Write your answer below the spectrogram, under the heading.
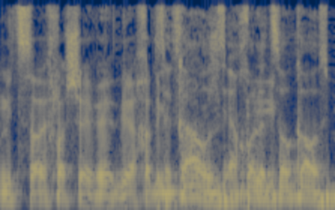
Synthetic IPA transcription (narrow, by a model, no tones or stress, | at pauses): nit͡st̪aʁeχlaʃevet̪̚bejaχad̪izekaoszejaχo̞lːit͡so̞kaos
